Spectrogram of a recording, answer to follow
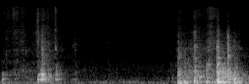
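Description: Hard plastic knocks as a round plastic drain basin and its solid cover are handled: a sharp knock about half a second in, then a heavier, deeper thud near the end as the cover is set on the basin.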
